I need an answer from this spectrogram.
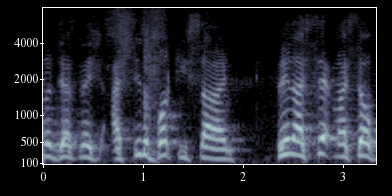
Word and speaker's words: Buc-ee's: Have you seen the viral video of the guy that pronounces it intentionally, it's a Busey.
